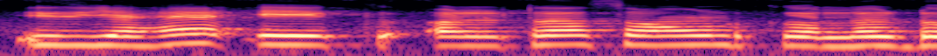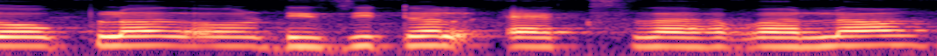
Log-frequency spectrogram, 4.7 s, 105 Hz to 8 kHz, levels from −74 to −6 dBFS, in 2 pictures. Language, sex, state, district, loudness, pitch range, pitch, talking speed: Hindi, female, Punjab, Fazilka, -13 LUFS, 230-250 Hz, 240 Hz, 115 wpm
